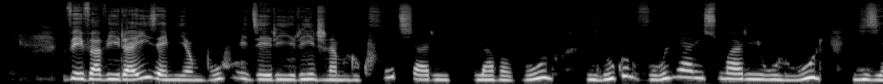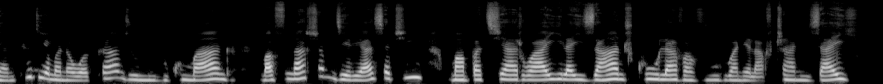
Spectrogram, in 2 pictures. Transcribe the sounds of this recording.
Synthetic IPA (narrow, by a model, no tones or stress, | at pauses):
vevaviɾajizajmiambuhumid͡zeɾiɾiɳɖ͡ʐinamiluku̥fut͡siaɾi | lavavulu̥ | milukunivulunaɾisumaɾiuluulu̥ | izianikʲud̪iamanawakand͡ʒumilukumaŋɡə | mafinaɾaʈ͡ʂamid͡zeɾiasaʈ͡ʂimampat͡siaɾwajilajizaɳɖ͡ʐu̥kulavavuluanalavi̥ʈ͡ʂanizaj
